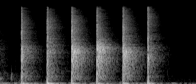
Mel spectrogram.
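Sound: hand clapping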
